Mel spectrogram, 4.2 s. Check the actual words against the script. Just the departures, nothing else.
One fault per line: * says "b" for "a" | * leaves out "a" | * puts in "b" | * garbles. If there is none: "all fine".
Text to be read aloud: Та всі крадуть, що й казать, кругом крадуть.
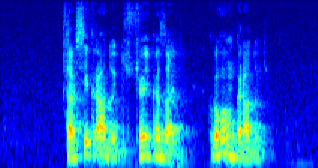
all fine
